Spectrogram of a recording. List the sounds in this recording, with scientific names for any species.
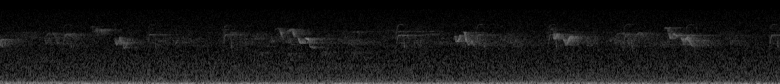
Turdus migratorius, Vireo olivaceus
